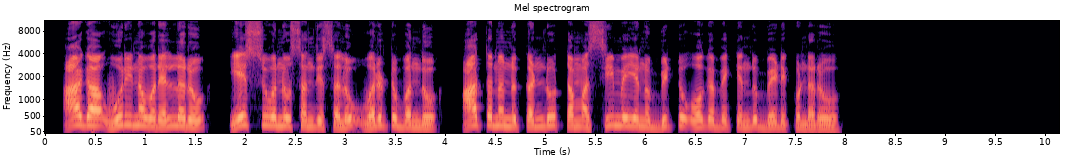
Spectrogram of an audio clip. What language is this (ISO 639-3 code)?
kan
